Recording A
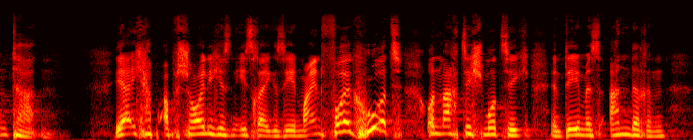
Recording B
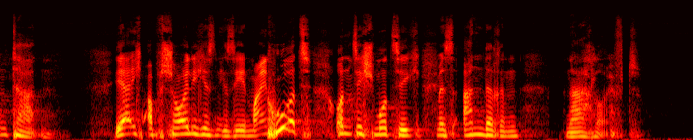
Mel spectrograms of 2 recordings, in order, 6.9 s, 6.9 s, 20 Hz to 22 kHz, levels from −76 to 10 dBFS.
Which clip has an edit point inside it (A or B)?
B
